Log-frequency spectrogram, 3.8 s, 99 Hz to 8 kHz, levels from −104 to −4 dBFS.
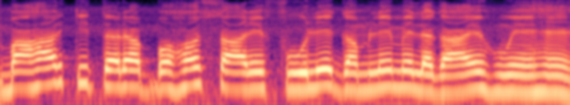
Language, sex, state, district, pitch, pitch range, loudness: Hindi, male, Jharkhand, Ranchi, 200 Hz, 190-215 Hz, -11 LUFS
